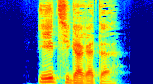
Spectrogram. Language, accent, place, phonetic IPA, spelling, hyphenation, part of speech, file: German, Germany, Berlin, [ˈeːt͡siɡaˌʁɛtə], E-Zigarette, E-Zi‧ga‧ret‧te, noun, De-E-Zigarette.ogg
- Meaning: e-cigarette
